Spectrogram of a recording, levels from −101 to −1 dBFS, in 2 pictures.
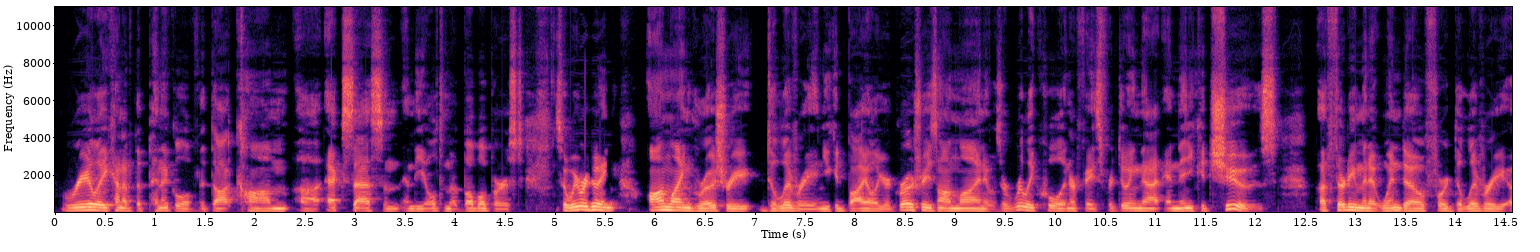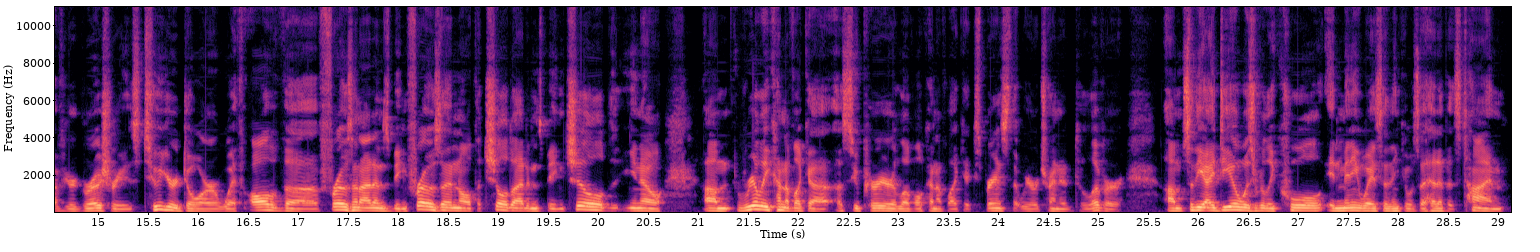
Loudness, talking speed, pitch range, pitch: -21 LUFS, 230 wpm, 115-140 Hz, 120 Hz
